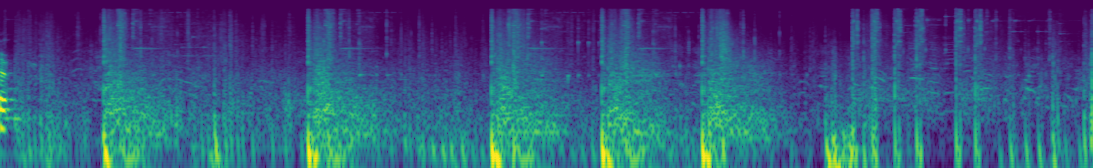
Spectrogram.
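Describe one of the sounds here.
Rifle shots ring out one at a time.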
